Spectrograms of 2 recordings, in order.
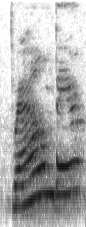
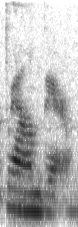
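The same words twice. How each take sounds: First: Higher calling tone; sing-song call. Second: Dropped, softer echo; lower repeat. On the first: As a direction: call it up high. Repeat call. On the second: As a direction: echo it down low. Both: Shown as a demonstration.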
